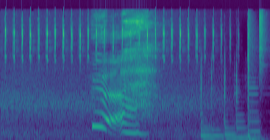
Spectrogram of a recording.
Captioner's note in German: gähnen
